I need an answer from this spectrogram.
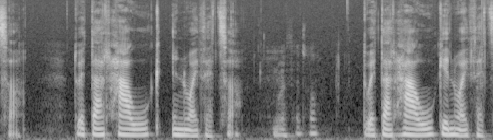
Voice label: "rhawg", Welsh

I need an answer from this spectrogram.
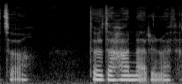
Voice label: "hanner", Welsh

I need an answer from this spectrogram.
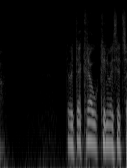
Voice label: "crawc", Welsh

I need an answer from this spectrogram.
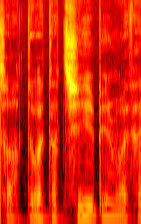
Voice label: "tyb", Welsh

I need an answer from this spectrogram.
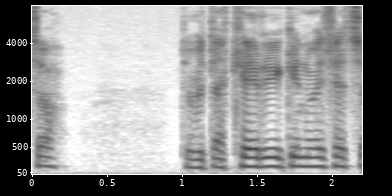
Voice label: "cerrig", Welsh

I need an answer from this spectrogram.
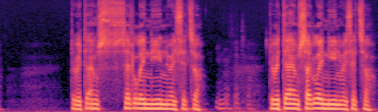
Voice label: "amserlenni", Welsh

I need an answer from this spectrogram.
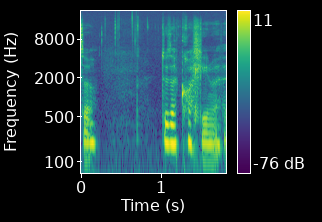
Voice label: "colli", Welsh

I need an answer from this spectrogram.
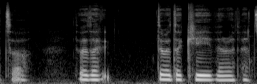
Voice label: "cudd", Welsh

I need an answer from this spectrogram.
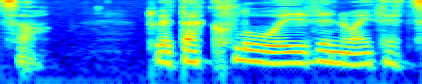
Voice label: "clwyf", Welsh

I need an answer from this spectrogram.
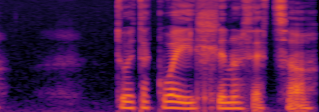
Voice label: "gweill", Welsh

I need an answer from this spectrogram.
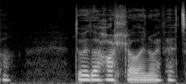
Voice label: "hollol", Welsh

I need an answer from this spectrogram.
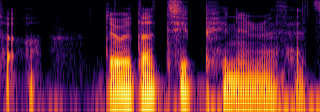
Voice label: "tipyn", Welsh

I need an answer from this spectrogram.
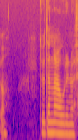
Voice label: "nawr", Welsh

